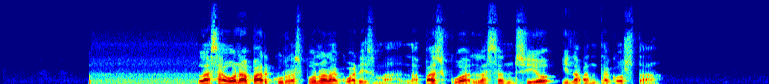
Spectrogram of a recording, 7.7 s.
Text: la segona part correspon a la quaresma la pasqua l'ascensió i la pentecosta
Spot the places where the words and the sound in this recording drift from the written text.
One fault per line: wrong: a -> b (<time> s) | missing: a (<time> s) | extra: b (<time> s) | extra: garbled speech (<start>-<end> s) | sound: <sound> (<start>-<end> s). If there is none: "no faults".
no faults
